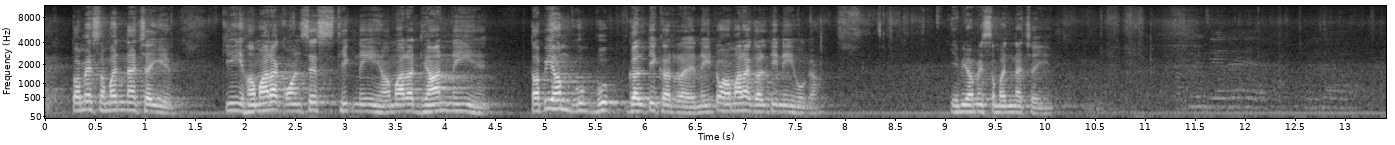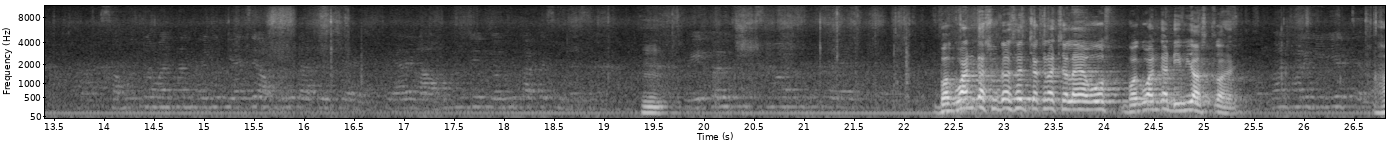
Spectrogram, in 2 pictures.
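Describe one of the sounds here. A middle-aged man reads aloud steadily into a microphone, with pauses.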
